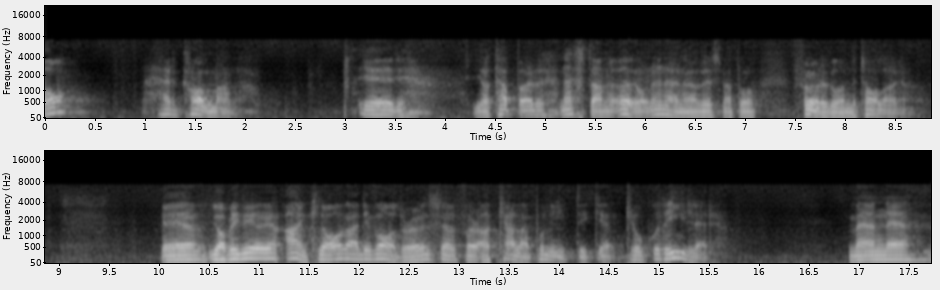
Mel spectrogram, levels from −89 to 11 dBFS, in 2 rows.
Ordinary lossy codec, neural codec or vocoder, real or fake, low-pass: none; codec, 16 kHz, 1.1 kbps, Voila-Tokenizer; fake; none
